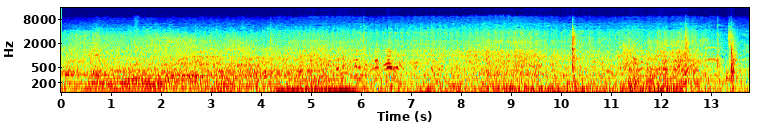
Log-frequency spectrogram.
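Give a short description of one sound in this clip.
A car engine rumbles low as the car rolls slowly.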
